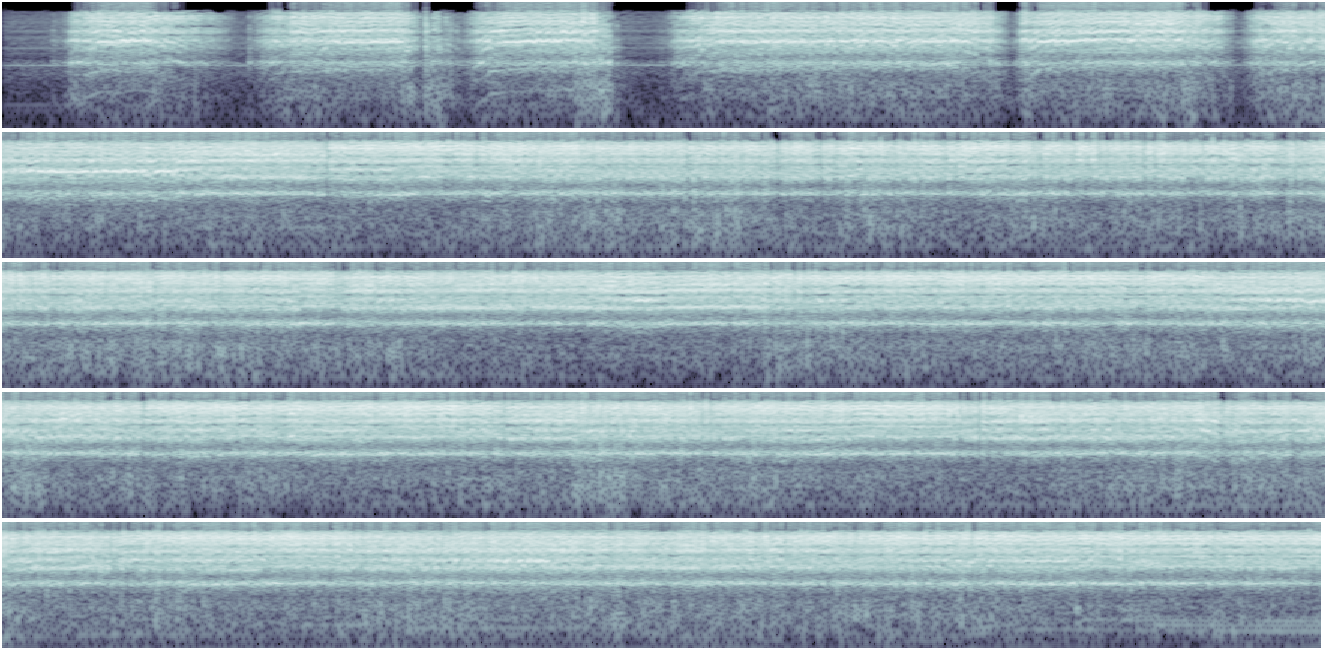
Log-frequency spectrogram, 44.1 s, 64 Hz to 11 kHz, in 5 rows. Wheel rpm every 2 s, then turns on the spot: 60, 130, 140, 160, 150, 220, 230, 230, 230, 230, 220, 220, 230, 220, 230, 220, 220, 200, 220, 220, 230, 220.
none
